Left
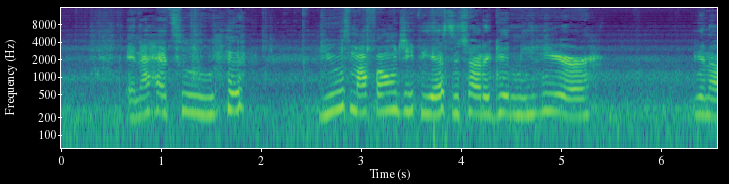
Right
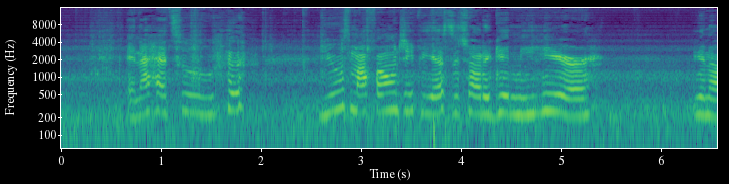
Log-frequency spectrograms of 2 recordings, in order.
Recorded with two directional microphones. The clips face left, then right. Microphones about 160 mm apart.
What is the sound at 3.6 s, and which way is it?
Speech, 20° left (ahead or behind).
